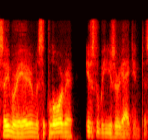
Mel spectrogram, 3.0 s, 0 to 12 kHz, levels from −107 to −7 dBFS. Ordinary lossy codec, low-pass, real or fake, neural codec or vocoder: AAC, 32 kbps; 7.2 kHz; fake; codec, 16 kHz, 0.5 kbps, X-Codec, HuBERT features, trained on balanced general audio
